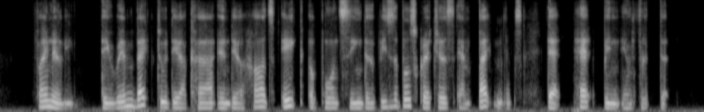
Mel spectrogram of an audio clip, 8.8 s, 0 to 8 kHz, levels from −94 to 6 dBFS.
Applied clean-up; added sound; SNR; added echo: neural diffusion model UNIVERSE++.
